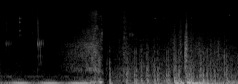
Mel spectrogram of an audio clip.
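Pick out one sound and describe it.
A rifle fires a single shot.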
